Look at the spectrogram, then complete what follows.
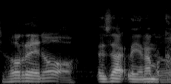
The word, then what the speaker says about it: Renault: It's French, isn't it? It's Renault.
